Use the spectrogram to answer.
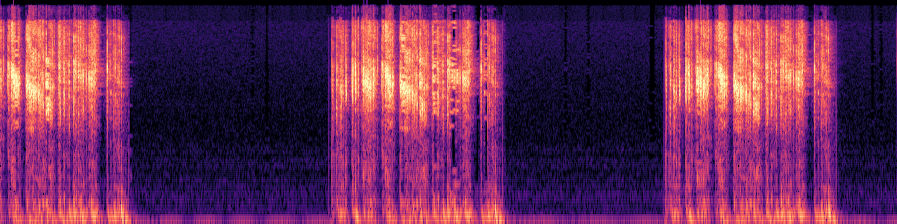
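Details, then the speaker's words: Coarse crackles in the lungs: three noisy breaths with loud, low-pitched, short popping crackles, lower in frequency and louder than fine crackles, like Velcro being pulled apart. "이제 코 아스코 라크 른 이제 상대적으로 조금 더 소개가 시작하죠 크고요 이제 파인 보다는 좀 크고 대신에 이제 음 조금의 높낮이는 조금 더 낫죠 그러니까 프리퀀시 가도 낮은 거죠 그리고 이제 역시 짧게 나는 소리 고요 마치 조 벨크로 그러니까 우리에게 찍찍이 같은걸 이렇게 깨었다 붙였다 할 때 그 다는 소리 있죠"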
